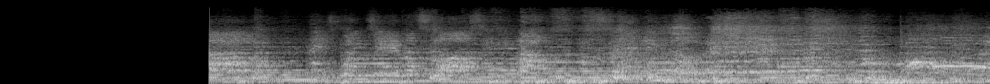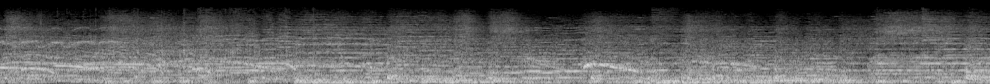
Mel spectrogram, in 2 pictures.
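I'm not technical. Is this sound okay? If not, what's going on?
No. For the first 2.1 seconds there is an audio dropout to silence: the clip opens in dead silence, and the sound cuts in abruptly at 2.1 s. Unlike a natural pause, there's no background hiss or room tone. The input was likely lost, so that stretch is gone.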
